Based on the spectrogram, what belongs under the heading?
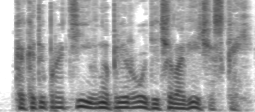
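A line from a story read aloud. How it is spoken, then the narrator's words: Sighing. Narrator (Russian): вздохнул дьякон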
